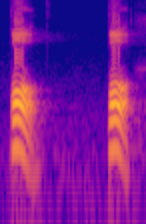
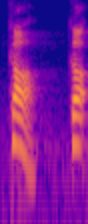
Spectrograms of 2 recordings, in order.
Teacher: if I push my tongue a little backwards, I will reach and say qa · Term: qaf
